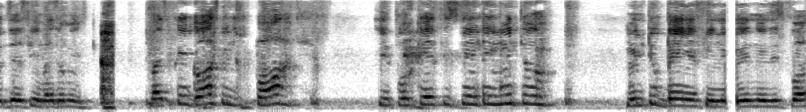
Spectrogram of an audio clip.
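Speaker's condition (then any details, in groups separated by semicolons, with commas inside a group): Cerebral palsy; uses wheelchair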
